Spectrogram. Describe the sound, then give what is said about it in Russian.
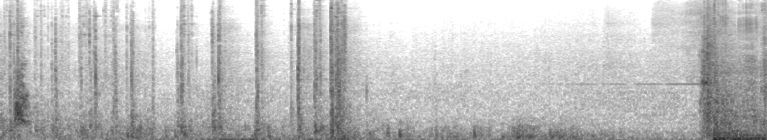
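A door handle turns and rattles, giving a quick run of many sharp clicks and knocks over the first few seconds, then a quieter stretch before a broad rushing noise rises near the end. “В шоке смотрит на вертящуюся дверную ручку.”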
